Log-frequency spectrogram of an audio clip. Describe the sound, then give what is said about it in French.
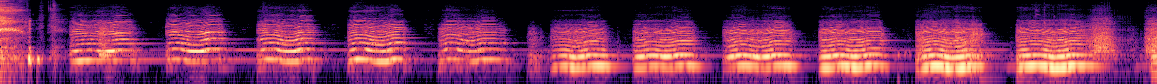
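A voice imitates a zipper using breath alone, a rhythm technique called 'la fermeture éclair': about eleven evenly spaced, loud breathy bursts, each carrying a buzzy, wavering pitch, repeating steadily roughly once per second with no talking. “Bon, après, il y a ce qu'on appelle la fermeture éclair.”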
